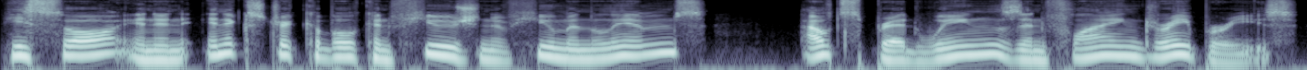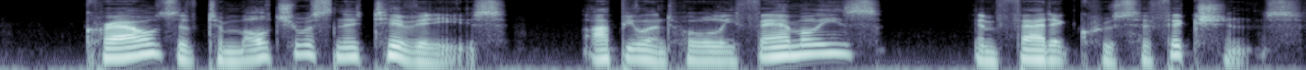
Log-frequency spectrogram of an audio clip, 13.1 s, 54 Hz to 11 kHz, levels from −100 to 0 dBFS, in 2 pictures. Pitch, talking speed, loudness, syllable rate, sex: 140 Hz, 105 wpm, -21 LUFS, 4.3 syllables/s, male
